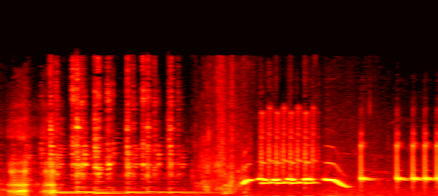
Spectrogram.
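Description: Cartoon soundtrack of music and comic sound effects. A short chirp opens it, then comes a stepping line of low held notes, then a high whistling tone with rapid ticking that slides down about three and a half seconds in.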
